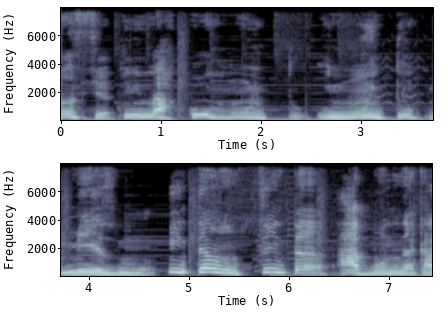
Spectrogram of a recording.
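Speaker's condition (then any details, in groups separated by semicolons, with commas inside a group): Cerebral palsy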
